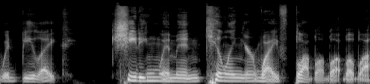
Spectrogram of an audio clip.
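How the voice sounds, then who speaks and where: The voice carries an Upper Midwest accent, recorded with a dry, close sound and no echo. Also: woman. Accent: Upper Midwest American. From US Midwest, Iowa. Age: 40s. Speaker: podcast host. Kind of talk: casual interview. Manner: slow; over-enunciates.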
